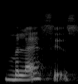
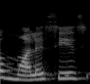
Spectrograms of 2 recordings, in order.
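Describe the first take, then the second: First: "molasses" as muh-LASS-iz; correct pronunciation. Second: "molasses" as MAW-le-seez; mispronounced "molasses", stressed at the front; wrong pronunciation. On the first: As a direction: say "molasses" stressing the middle LASS. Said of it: "आप इसको बोलेंगे". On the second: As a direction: say "molasses" with open first vowel, long seez. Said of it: "इस तरह की pronunciation में नहीं बोलेंगे". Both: Shown as a demonstration.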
